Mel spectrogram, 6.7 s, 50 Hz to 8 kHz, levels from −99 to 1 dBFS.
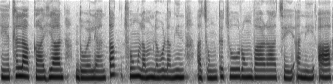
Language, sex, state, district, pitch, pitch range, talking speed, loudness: Mizo, female, Mizoram, Aizawl, 220 Hz, 210-230 Hz, 190 wpm, -13 LUFS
